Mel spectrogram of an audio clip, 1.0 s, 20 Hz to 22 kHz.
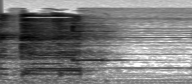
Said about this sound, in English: Oh, there's the ringtone. Hold on 1 second.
